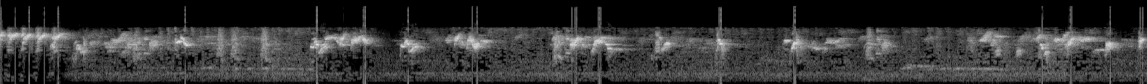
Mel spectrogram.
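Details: Red-whiskered bulbul singing in a Singapore competition, first win: bursts of rich chirpy, warbled phrases separated by short pauses, with frequent sharp clicks and a faint lower whistle in the background.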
